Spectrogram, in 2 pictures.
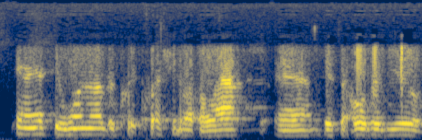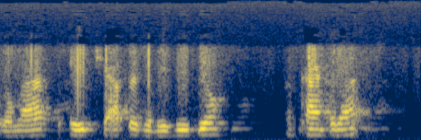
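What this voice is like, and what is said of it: Muddled, hard-to-understand phone voice. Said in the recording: “your voice is very muddled. I got a feeling you're on a speakerphone. ... You've got a very poor cell phone. Your voice is hard to understand.”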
